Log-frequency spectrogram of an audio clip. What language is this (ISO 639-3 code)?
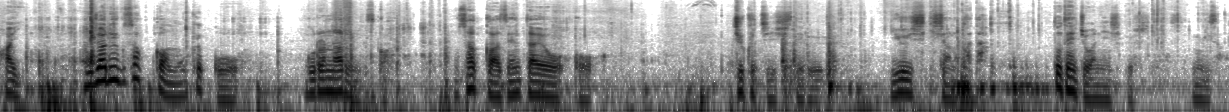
jpn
